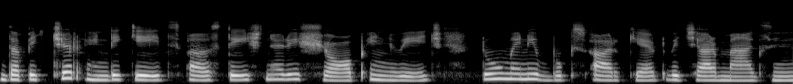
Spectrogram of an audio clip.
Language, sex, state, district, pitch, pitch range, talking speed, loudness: English, female, Punjab, Pathankot, 210 Hz, 195-230 Hz, 120 wpm, -17 LUFS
